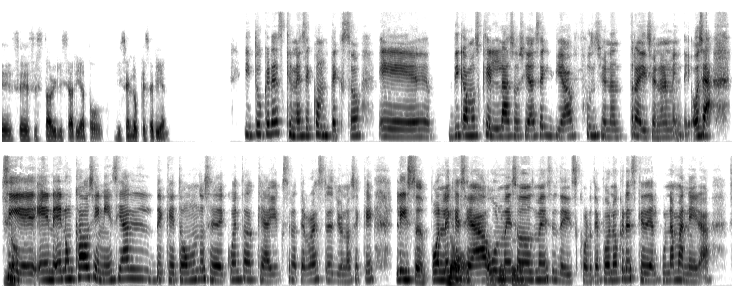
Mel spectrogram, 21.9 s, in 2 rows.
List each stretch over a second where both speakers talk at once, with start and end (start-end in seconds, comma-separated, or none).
17.6-18.9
